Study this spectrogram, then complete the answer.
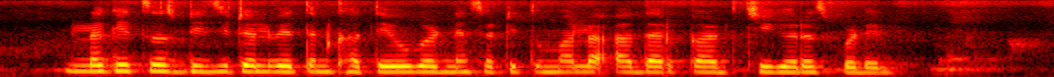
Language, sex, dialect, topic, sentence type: Marathi, female, Northern Konkan, banking, statement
